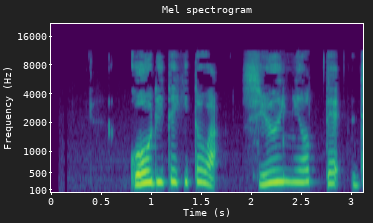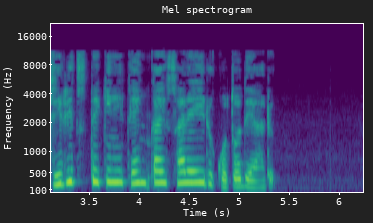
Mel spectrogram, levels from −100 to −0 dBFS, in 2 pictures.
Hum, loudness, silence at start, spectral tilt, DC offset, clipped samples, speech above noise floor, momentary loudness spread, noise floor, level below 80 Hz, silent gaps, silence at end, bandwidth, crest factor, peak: none; -23 LUFS; 0.8 s; -5 dB/octave; under 0.1%; under 0.1%; 50 dB; 13 LU; -72 dBFS; -78 dBFS; none; 0.9 s; 11.5 kHz; 20 dB; -4 dBFS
